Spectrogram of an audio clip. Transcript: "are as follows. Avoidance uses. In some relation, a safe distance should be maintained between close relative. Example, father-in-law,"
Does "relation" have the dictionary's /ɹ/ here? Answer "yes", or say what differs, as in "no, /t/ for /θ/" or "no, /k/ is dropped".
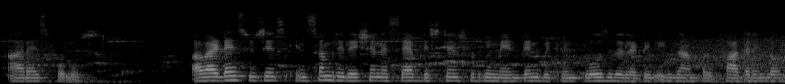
yes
